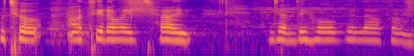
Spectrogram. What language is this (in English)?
Maithili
